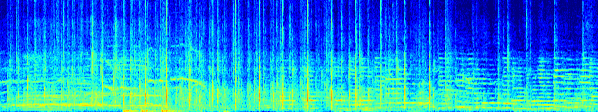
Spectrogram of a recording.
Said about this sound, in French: Et j'aimerais qu'on applaudisse la FJC de Mont-Blanc, si c'est possible.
